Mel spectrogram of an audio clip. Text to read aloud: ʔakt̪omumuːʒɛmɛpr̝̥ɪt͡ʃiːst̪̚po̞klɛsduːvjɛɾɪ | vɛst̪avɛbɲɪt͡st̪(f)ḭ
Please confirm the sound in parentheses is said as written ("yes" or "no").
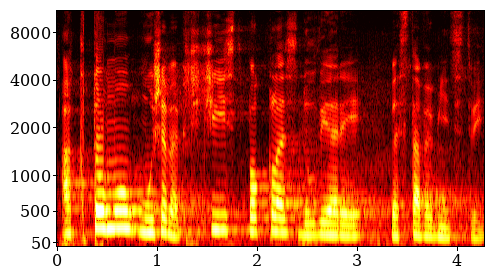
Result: no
